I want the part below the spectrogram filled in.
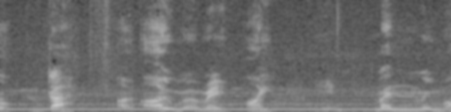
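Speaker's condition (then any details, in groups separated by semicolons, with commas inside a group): Cerebral palsy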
